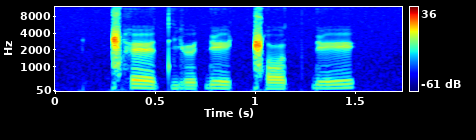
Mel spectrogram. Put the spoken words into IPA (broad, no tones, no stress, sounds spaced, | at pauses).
ǁʰ ɛ t j ø ɗ e ǁ ɔ t ɗ e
